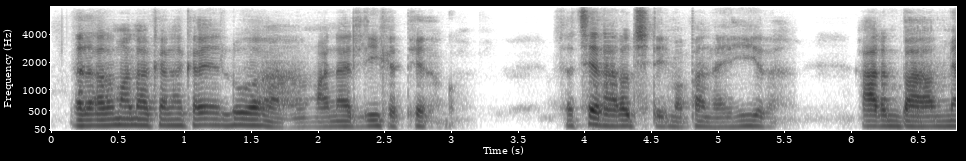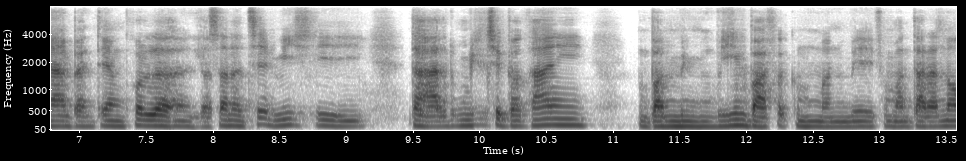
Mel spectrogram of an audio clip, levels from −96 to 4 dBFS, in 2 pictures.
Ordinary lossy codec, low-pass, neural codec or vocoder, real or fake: none; none; codec, 16 kHz, 0.8 kbps, ZipCodec; fake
